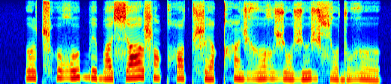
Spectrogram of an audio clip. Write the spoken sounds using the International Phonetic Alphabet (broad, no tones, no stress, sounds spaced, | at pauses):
ɤ ʈ͡ʂʰ u ʁ u b e b a ɕ a ʂ ɔ̃ qʰ o t ʂ e qʰ ɛ̃ ʒ ɣ ɤ ʁ ʒ o ʒ ɯ ʒ ɕ o d o ɣ ɤ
